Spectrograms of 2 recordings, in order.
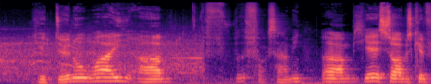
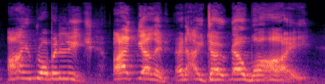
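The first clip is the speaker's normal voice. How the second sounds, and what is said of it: Yelling Robin Leach impression. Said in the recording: “That's actually no bad impression, actually. I'm quite happy with that.”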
